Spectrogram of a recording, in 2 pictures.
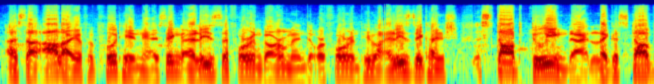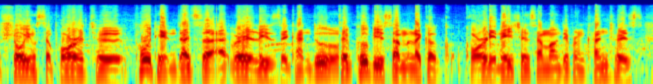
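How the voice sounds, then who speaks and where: A man's voice: medium pitch, brisk, few pauses, fairly bright tone, low-quality recording. A young man with a Chinese accent answering informally in a street interview, often rephrasing himself. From China. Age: young adult. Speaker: law student at a rally. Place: outdoor city park at a rally. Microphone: handheld interviewer mic, speaking through face mask.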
